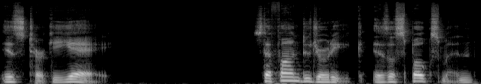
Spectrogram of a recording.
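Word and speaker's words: Türkiye: Turkiye is how the country's name is pronounced in Turkish.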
